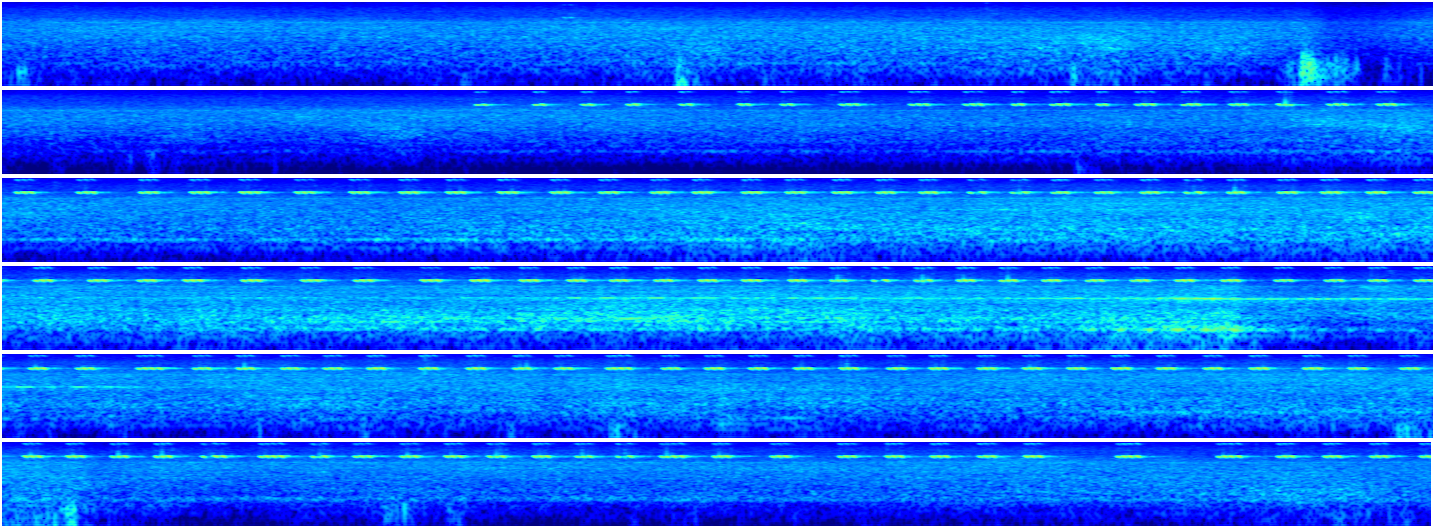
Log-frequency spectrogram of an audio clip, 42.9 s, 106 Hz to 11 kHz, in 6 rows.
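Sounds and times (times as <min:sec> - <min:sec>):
cricket chirping: 0:09.5 - 0:42.9
rushing background noise: 0:14.2 - 0:37.2.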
